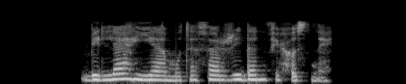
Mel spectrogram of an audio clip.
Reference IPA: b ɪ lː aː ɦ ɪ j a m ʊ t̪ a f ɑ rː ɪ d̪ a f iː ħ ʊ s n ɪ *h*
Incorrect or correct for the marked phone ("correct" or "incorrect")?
correct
